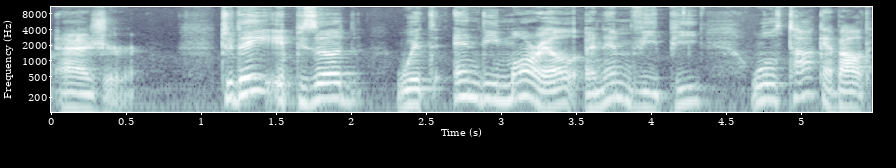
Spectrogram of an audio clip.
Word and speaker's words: Morell: Morell, I'm pronouncing your family name correct?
